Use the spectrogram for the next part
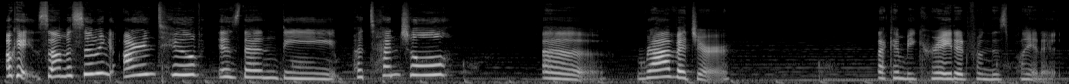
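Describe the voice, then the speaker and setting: A woman streamer giving casual, expressive live reaction commentary on a game story, with frequent interjections. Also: high-pitched, slow pace, soft background music.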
